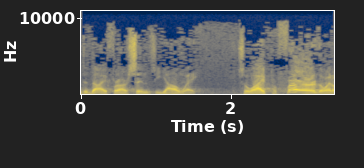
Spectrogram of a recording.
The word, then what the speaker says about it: Yahweh: what the pronunciation would have been, was Yahweh.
